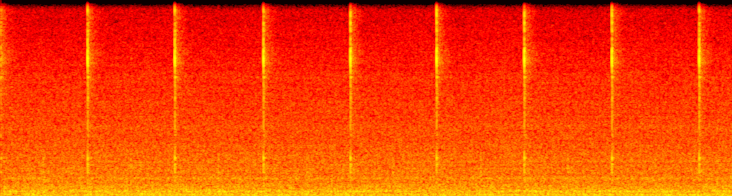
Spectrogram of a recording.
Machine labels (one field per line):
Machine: valve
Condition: normal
